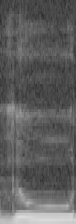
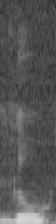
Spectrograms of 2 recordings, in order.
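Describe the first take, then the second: First: The vowel is stretched and drawn out long. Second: The vowel is short and not drawn out. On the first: The speaker calls it wrong. "इसको खींच कर नहीं पढ़ेंगे, ज़ू नहीं पढ़ेंगे।" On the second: The speaker calls it right. "ज़ाल को नरमी से अदा करना है।"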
